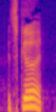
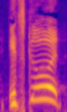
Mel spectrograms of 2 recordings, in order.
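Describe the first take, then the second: First: Said in the usual way. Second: "It's good." said much higher and pushed up; "It's good." repeated high and bright with emphasis; raised, emphatic. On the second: Shown as a demonstration. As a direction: lift "It's good." way up in pitch.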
